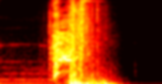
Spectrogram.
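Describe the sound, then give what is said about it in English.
A single heavy, dull thud of a gun butt striking a person, a short broad whack that fades quickly into quiet. “hits her with the butt of a gun”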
